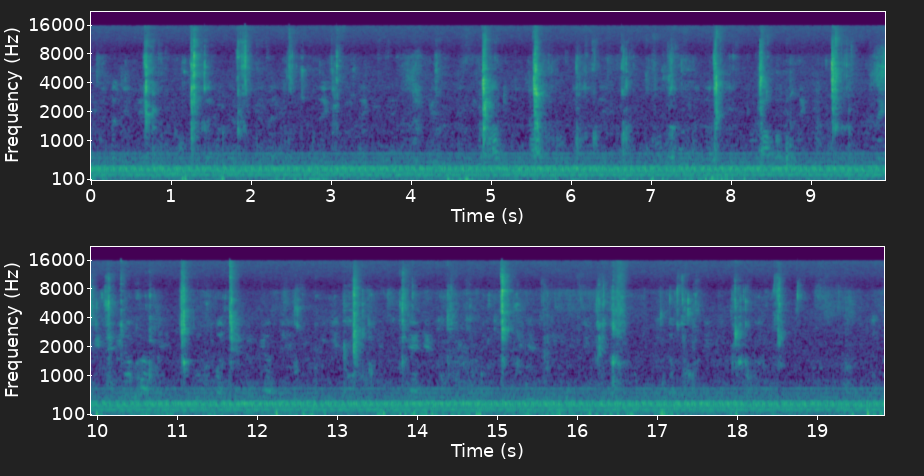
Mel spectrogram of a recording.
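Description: A man chewing chicken and samosa with his mouth close to the microphone: irregular wet smacks and clicks, over a steady low hum.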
